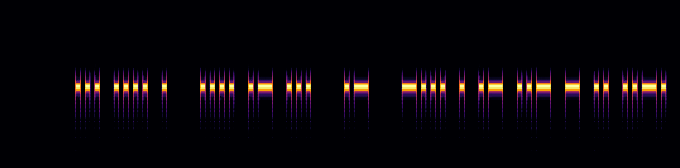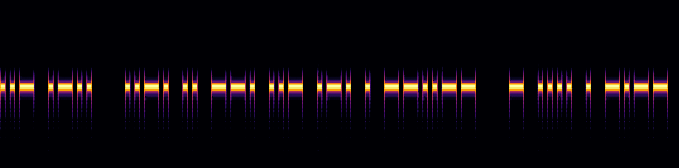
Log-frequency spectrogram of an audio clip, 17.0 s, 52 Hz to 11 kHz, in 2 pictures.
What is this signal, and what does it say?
Morse code, heard as a keyed tone, about 20 wpm, 700 Hz. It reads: SHE HAS A BEAUTIFUL FIGURE, THEY
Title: Sentences from Top 1000 Words - Review Part 2 - 20wpm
